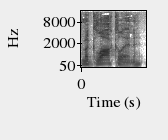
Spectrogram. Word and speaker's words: McLaughlin: Pronounced McLaughlin. – That's right. – Yeah, you look up the other guy. – That's right. So J-O-N McLaughlin is really handsome, good-looking dude that writes pop music, incredible piano player.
